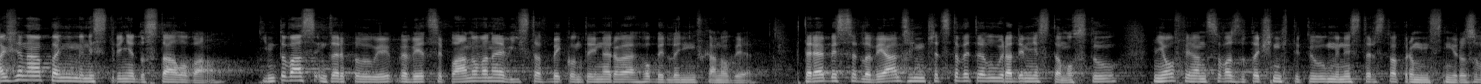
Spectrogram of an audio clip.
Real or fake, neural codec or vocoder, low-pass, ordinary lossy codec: fake; codec, 44.1 kHz, 7.8 kbps, Pupu-Codec; 14.4 kHz; AAC, 64 kbps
